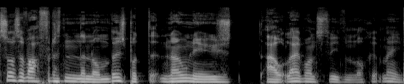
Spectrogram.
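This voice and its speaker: A man with a strong Scouse accent, a fairly high pitch and a fairly quick pace. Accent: thick Scouse. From Bootle/Crosby, Merseyside. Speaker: online video creator. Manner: fast talker.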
